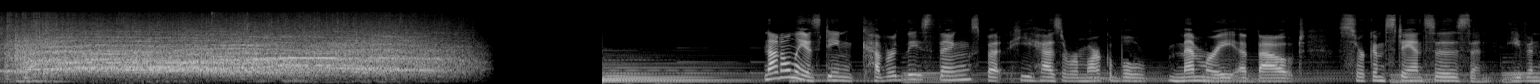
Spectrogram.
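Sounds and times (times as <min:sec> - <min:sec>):
audience applause in a cattle barn: 0:00.0 - 0:04.9
speech: 0:07.7 - 0:15.3.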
